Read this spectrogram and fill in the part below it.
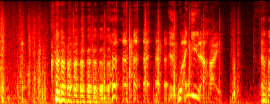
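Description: An older man laughs loudly.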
